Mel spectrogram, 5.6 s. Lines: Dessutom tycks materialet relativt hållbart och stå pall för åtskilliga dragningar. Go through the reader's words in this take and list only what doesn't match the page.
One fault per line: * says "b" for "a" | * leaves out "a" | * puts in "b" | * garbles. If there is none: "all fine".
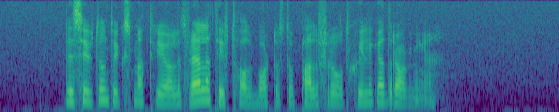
all fine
